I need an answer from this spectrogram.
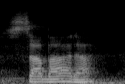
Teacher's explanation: a segunda vogal é isenta de acento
